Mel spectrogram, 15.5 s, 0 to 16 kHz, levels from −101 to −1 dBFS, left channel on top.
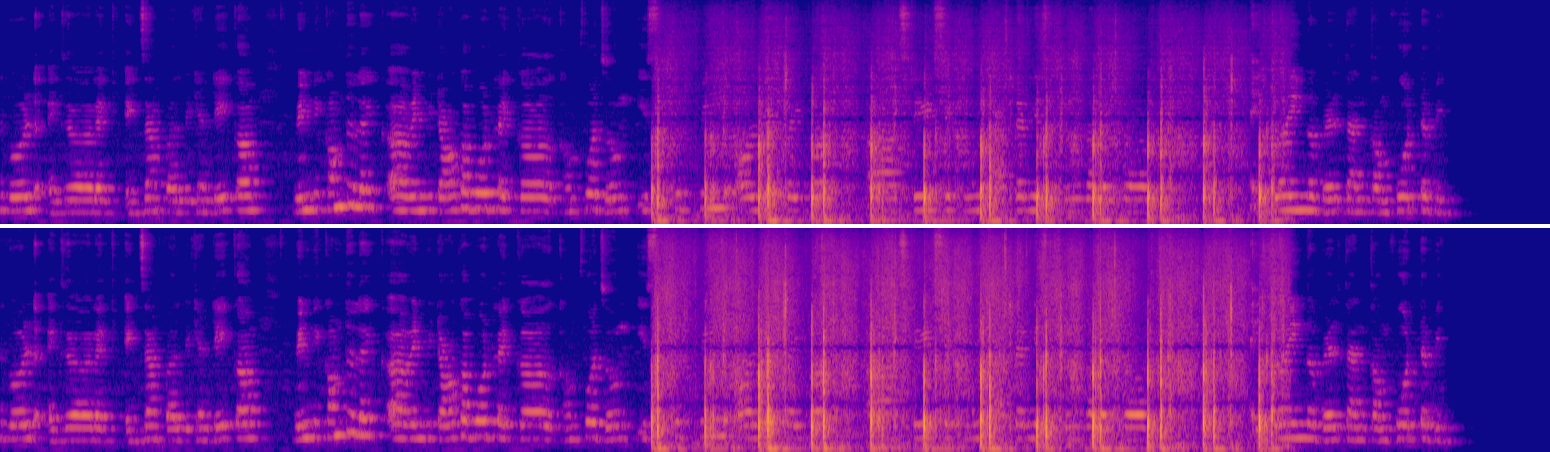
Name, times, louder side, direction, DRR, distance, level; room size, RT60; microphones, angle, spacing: voice 1, 0.0-2.6 2.9-8.3 8.7-11.5 12.5-14.5, equal, 30° right, -3 dB, 2.9 m, -47 dB
sound 1, 6.5-12.9, right 5 dB, 80° right, 0.6 m, -37 dB
8.4 x 8.1 x 3.0 m, 0.34 s
head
